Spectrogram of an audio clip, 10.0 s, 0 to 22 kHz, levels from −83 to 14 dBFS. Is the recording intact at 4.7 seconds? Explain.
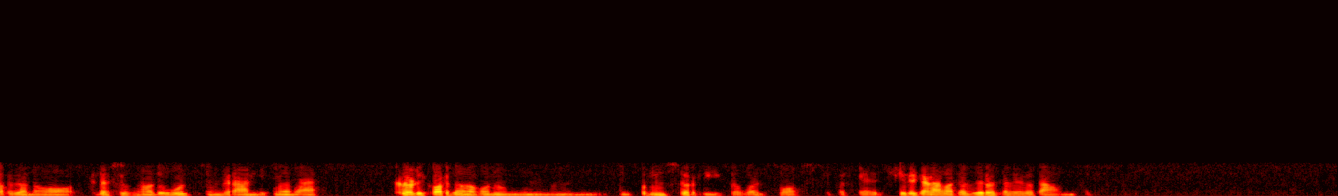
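No. Tandem speech coding runs throughout, 4.7 s included: the speech passed through four speech codecs in a row, the last likely AMR-NB, each re-coding the previous one's errors. The result is rough, muffled, warbly speech with nothing above 3.7 kHz.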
